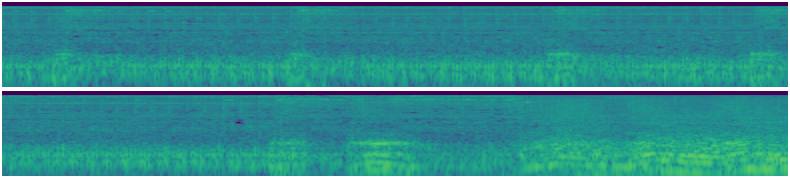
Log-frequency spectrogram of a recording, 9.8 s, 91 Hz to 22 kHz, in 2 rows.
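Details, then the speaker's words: Echo CS330T top-handle chainsaw, just revived, no bar or chain fitted: small two-stroke revs up in repeated bursts about every 1.5 s, centrifugal clutch grabbing the drum cleanly; healthy revving. "You'll see when I squeeze the trigger. That's how a centrifugal clutch works. Certain RPM, the springs, that piece in the middle will go out and grab this drum, which drives the chain."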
